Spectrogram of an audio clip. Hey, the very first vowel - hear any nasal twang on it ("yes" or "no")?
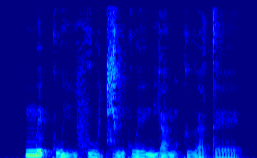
no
